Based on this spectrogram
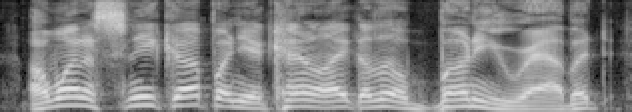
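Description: Very wide pitch swings and vocal fry run through a man's speech at a moderate pace. The recording is very clean, with a silent background. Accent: American. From Minnesota, Minneapolis. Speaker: podcast host, former radio talk show host. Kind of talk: casual monologue. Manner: halting.

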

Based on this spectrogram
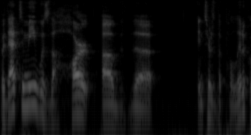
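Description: A man at a fairly quick pace with lively intonation, on a very clean recording with a silent background. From US Northeast, Queens, New York. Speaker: film podcast co-host. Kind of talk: casual chat.

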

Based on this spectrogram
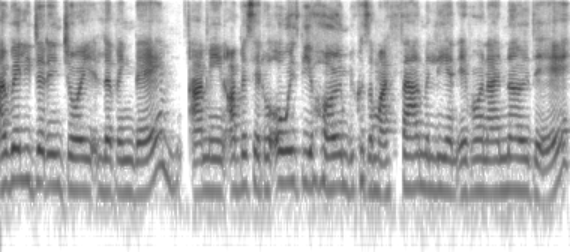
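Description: A woman's medium-pitched voice with a South African accent. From Johannesburg, South Africa. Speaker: teacher, podcast guest. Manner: fast talker; enthusiastic, expressive.

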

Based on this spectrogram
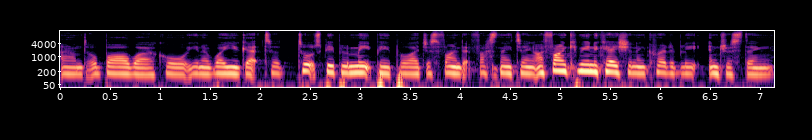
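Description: A woman in a southern English accent. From southern England, Hampshire. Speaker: food awards chief executive. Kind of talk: interview.

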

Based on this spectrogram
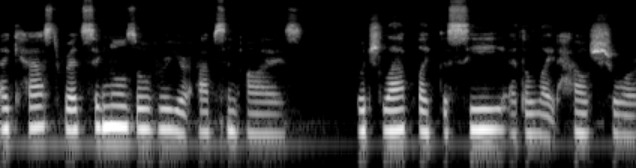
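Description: Somewhat breathy, a woman speaks at a very slow pace in a medium pitch with ordinary pitch variation. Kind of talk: poem reading, unhurried and wistful, after a casual chatty intro. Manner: slow, soft, measured and pensive; halting, hesitant in the casual intro.

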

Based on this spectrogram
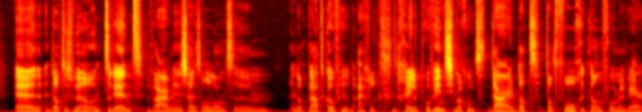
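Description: The bright, sharp tone carries vocal fry, moving at a moderate pace with hardly any pauses and ordinary pitch variation. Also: man, medium pitch for a man. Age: 20s. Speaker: local political candidate. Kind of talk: interview. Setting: living room of his mother's home.

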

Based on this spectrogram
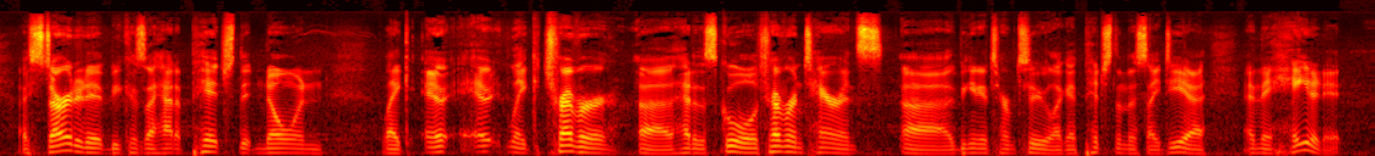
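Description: Speaking at a moderate pace, a man with an unremarkable speaking voice keeps a medium pitch with ordinary variation. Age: 30s. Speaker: film student. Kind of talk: casual chat.

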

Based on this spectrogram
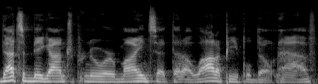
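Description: A man talks at a fairly quick pace in an unremarkable speaking voice, fairly high-pitched, with fairly even intonation. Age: 30s. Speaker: podcast host. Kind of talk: casual interview.

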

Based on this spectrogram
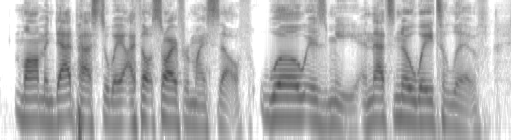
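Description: A man's voice with ordinary pitch variation. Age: 30s. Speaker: podcast host. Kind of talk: casual chat. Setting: studio. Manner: fast talker.

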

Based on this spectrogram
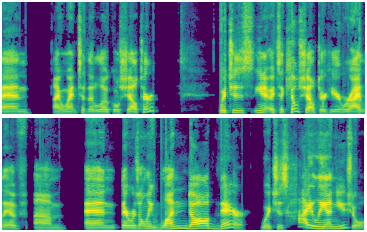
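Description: A woman speaks at a fairly slow pace in an ordinary speaking voice. The recording is very clean, with a silent background. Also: fairly low pitch for a woman, ordinary pitch variation. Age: 50s. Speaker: podcaster and author. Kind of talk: casual chat.

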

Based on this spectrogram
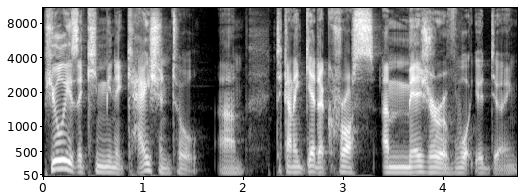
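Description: In an Australian accent, a man speaks at a moderate pace and a fairly low pitch. The recording is very clean, with a silent background. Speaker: podcast host. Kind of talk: casual interview conversation.

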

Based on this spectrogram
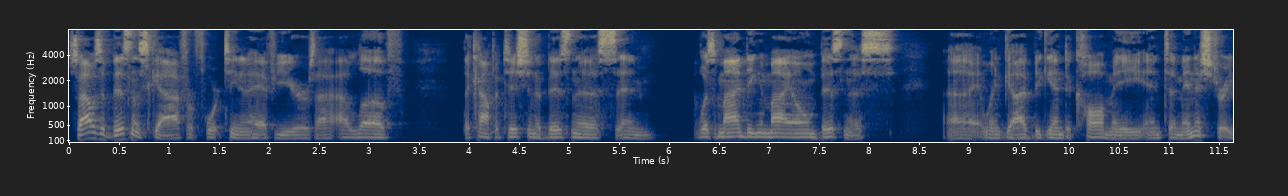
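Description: At a moderate pace, the speaker talks with an Alabama accent on a very clean recording with a silent background. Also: man, very deep, low pitch for a man, ordinary pitch variation. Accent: Southern US (Alabama). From US South, Mobile, Alabama. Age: 60s. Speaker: ministry founder and former pastor. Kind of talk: interview, personal testimony.

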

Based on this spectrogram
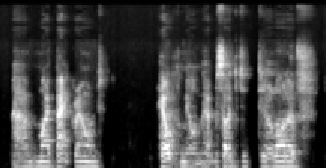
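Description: Somewhat breathy, this voice carries a British accent and moves at a moderate pace. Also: man. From England. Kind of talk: interview.

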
